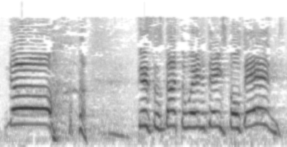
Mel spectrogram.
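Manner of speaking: high, loud cry with a laugh; dismayed outcry. Retold or imitated. Pastor hearing the AC broke, loud laughing outcry. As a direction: wail in mock despair.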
